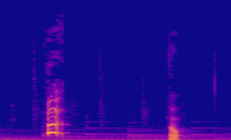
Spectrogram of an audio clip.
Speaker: saikuno says bless you when hiccups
